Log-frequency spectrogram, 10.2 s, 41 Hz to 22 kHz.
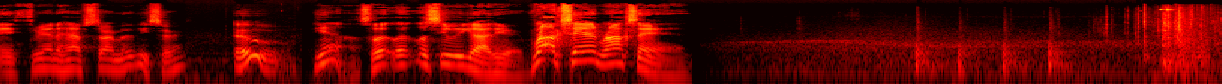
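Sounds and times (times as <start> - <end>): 
speech: 0.0 - 5.8
dull thuds: 7.4 - 10.1.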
